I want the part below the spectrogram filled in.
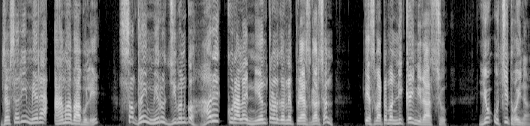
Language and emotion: Nepali, angry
